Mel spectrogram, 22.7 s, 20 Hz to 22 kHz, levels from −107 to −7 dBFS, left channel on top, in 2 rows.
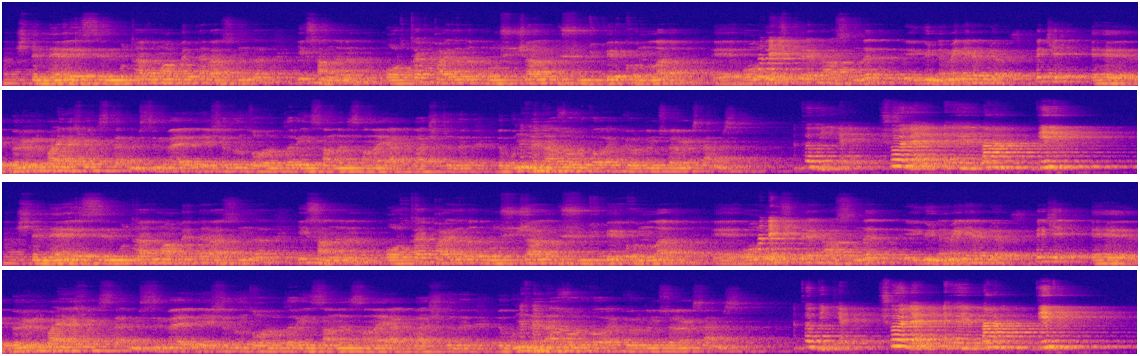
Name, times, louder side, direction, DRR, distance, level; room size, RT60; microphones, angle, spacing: voice 1, 0.1-2.6 2.9-3.5 3.8-6.7 7.1-10.0 10.3-18.7, left 1 dB, 10° left, -6 dB, 3.6 m, -34 dB
voice 2, 19.4-19.8 20.2-21.4 21.6-21.9, right 2 dB, 35° right, -4 dB, 4.6 m, -29 dB
23.5 x 11.0 x 5.0 m, 2.3 s
head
